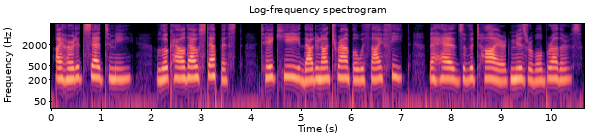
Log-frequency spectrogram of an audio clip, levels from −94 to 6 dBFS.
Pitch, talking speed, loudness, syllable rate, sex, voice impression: 215 Hz, 145 wpm, -17 LUFS, 3.6 syllables/s, female, feminine, adult-like, slightly dark, friendly, slightly reassuring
